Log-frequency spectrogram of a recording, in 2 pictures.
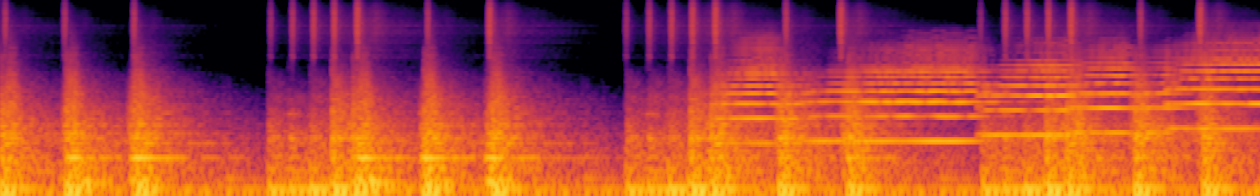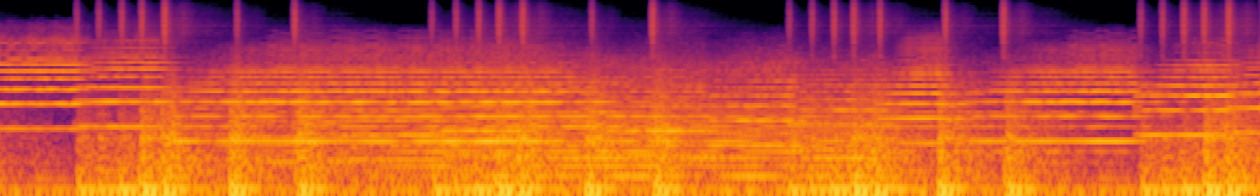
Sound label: Orchestral Battle Loop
